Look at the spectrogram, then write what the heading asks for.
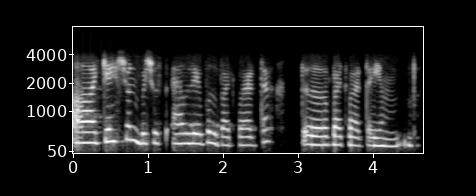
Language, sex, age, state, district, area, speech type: Kashmiri, female, 30-45, Jammu and Kashmir, Baramulla, rural, conversation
